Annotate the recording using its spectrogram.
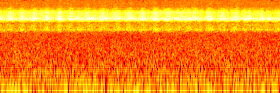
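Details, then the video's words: Chorus of cicadas on Evia, Greece, during hot summer days when singing starts early in the morning; a continuous shrill hiss with a faint rapid pulsing texture, and no other sounds stand out. "Cicadas Sing On the Greek Island of Evia"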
